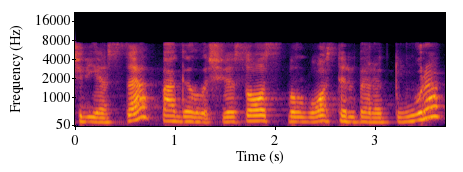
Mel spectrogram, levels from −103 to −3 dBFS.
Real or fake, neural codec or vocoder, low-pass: fake; codec, 16 kHz, 6 kbps, DAC; 7.2 kHz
